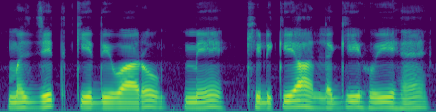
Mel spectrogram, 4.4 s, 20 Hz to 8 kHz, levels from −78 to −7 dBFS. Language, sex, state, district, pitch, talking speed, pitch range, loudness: Hindi, male, Uttar Pradesh, Saharanpur, 105 Hz, 110 wpm, 100-110 Hz, -19 LUFS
